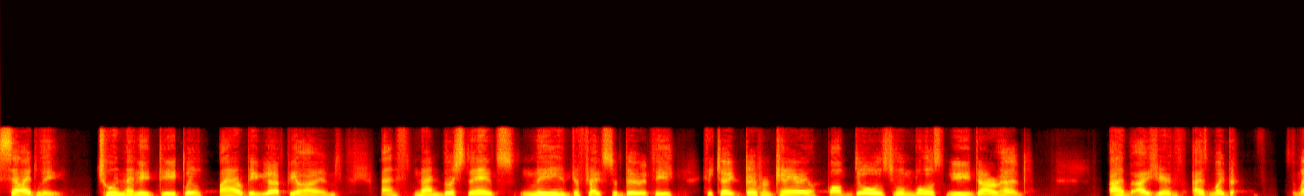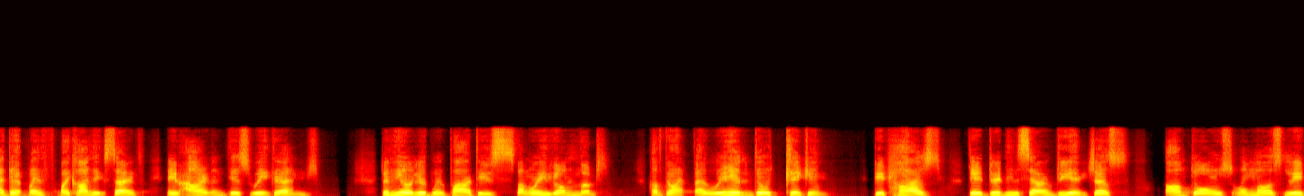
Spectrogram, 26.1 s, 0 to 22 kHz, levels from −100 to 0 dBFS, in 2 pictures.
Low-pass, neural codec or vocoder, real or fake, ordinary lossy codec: none; codec, 16 kHz, 0.5 kbps, FreqCodec, larger model; fake; none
